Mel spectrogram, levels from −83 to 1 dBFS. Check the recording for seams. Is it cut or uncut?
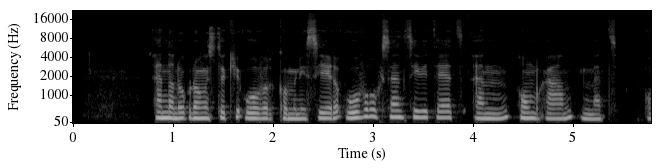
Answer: uncut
